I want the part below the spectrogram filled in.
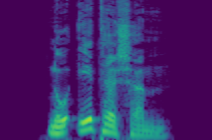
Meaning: strong dative masculine/neuter singular of noetisch
- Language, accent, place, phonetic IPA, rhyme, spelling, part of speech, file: German, Germany, Berlin, [noˈʔeːtɪʃm̩], -eːtɪʃm̩, noetischem, adjective, De-noetischem.ogg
